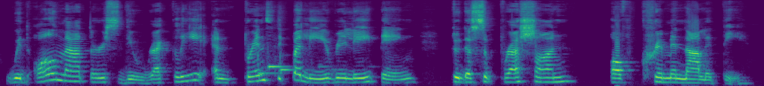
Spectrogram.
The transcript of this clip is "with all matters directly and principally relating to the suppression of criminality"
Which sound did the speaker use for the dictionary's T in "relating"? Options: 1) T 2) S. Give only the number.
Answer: 1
